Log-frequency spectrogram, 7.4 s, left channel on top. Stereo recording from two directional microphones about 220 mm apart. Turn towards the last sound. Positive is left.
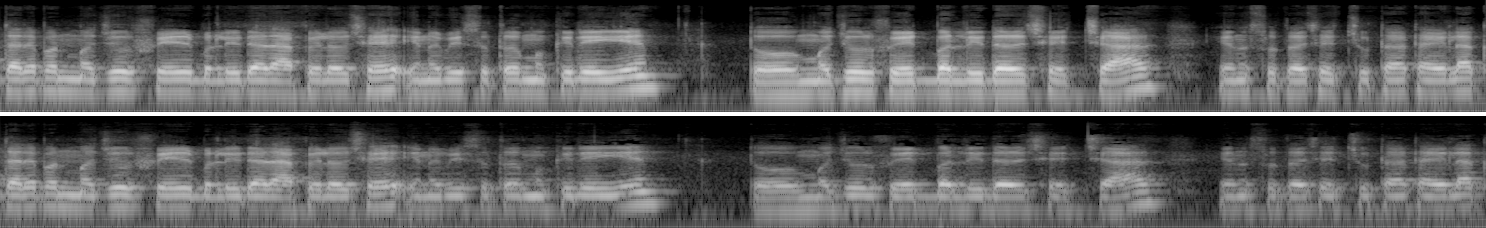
turn(degrees=40)  # may be behind; listen again after turning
